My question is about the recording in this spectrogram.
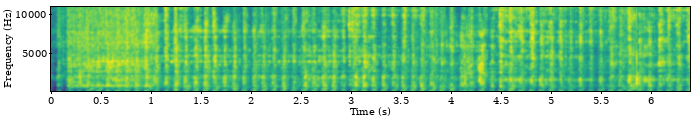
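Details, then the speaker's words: Honda Vario 110 carburetor scooter after carb adjustment for unstable idle and hesitation; even, steady single-cylinder putt at about 1000 RPM, raised to 1200, no stumbles or surging: normal stable idle. "oke ya untuk langsam jos stabil di 1000 rpm kalau ini tak naikkan lagi 1200 oke"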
